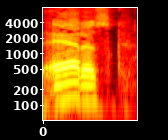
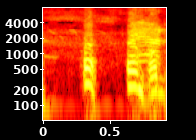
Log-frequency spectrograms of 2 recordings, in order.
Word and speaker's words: Adask: Pronounce it Adask. I'm Adask. About the only one who does. Everybody else says Adask or Adask or so. I pronounce it Adask. – Okay. – Like Adams.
